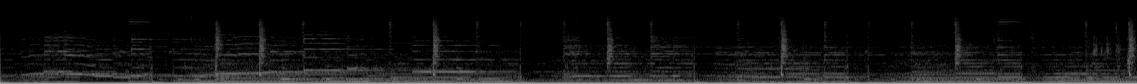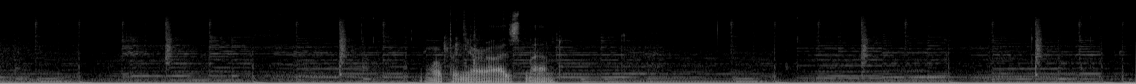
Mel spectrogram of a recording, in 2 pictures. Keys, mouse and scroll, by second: 1.8 click, 15.1 click, 22.1 click.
